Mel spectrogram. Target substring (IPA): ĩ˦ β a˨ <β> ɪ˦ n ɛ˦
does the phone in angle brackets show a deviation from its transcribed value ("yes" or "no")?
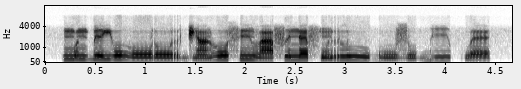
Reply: yes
